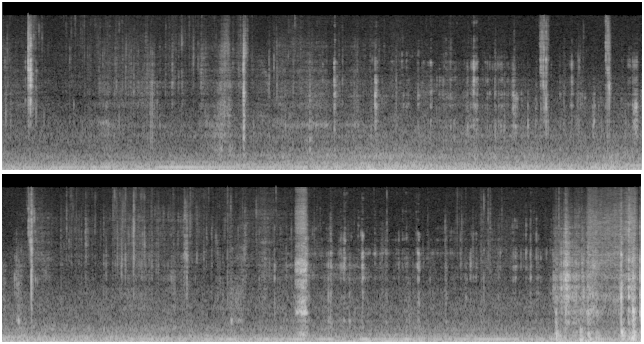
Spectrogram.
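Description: Close-up chewing of a spicy fried chicken sandwich: many small wet mouth clicks. Another bite is taken near the end. A low steady hum runs underneath.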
